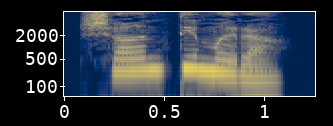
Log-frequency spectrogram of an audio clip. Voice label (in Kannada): "ಶಾಂತಿಮರ", Kannada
